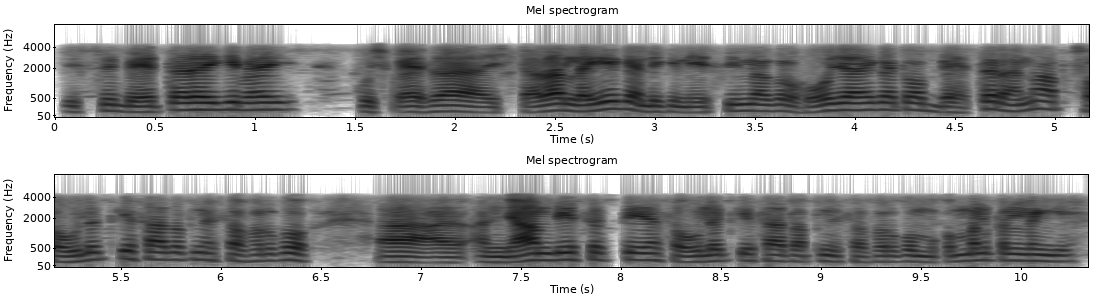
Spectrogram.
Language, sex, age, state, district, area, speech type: Urdu, male, 18-30, Bihar, Saharsa, rural, conversation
